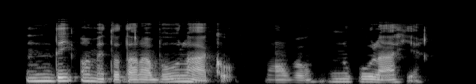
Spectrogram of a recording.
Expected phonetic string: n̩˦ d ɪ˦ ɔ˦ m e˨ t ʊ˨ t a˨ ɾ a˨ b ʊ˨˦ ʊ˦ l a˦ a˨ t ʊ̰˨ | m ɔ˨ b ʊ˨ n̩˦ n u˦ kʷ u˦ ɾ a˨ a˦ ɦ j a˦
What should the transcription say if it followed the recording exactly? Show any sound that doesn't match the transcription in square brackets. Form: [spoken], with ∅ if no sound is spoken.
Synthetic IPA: n̩˦ d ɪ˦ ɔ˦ m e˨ t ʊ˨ t a˨ ɾ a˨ b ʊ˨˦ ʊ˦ l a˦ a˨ [k] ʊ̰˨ | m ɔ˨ b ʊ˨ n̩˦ n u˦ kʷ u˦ [l] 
